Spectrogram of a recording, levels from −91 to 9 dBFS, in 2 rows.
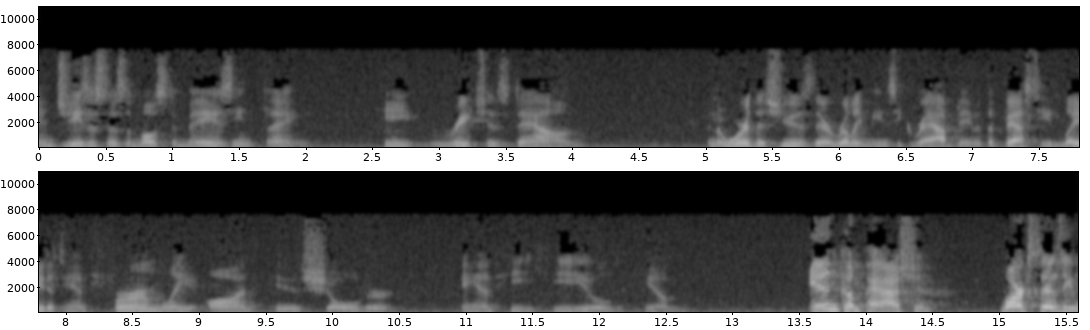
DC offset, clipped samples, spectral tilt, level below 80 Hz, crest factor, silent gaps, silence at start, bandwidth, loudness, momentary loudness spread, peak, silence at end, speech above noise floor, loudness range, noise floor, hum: under 0.1%; under 0.1%; -4.5 dB/octave; -54 dBFS; 24 dB; none; 0 s; 8 kHz; -29 LUFS; 19 LU; -6 dBFS; 0 s; 24 dB; 10 LU; -53 dBFS; none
